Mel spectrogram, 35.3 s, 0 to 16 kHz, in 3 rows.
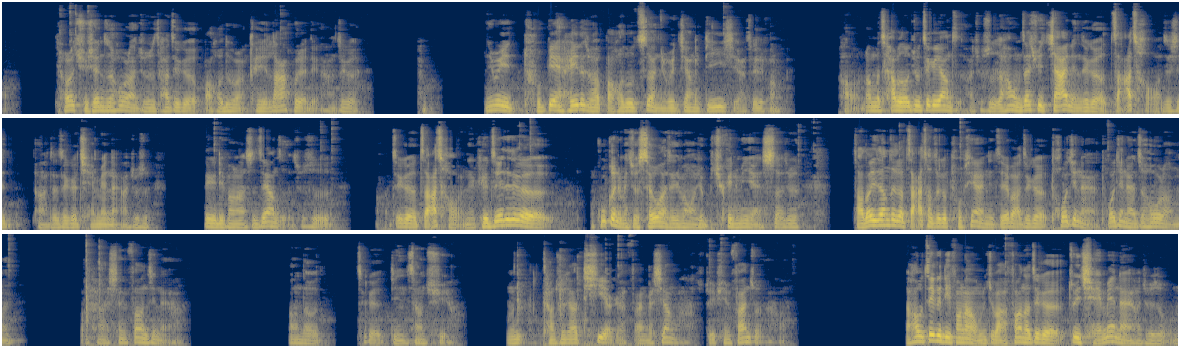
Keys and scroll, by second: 24.3 Return, 29.1 ctrl+t.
